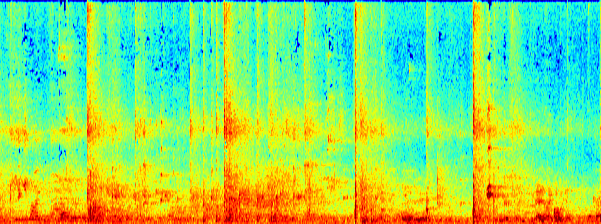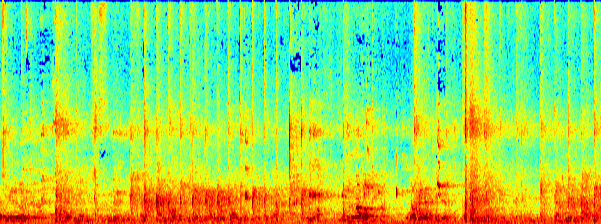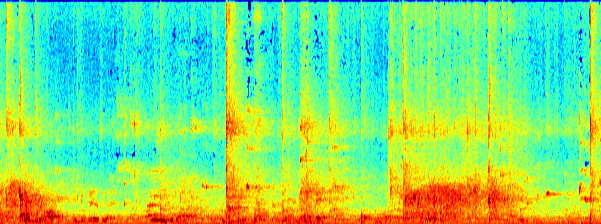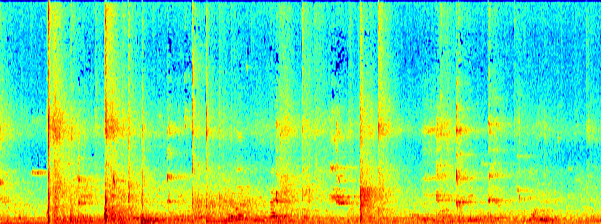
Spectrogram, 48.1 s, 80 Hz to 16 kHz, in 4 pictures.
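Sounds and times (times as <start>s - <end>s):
voices chattering: 0.0s - 48.0s.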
